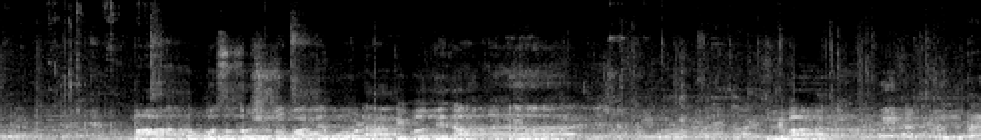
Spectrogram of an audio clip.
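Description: A man speaks with animation into a microphone over a loudspeaker, in a large echoing room.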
